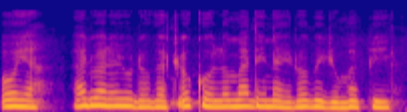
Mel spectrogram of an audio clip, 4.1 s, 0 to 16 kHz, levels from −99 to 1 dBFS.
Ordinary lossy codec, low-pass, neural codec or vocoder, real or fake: none; 10.8 kHz; none; real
